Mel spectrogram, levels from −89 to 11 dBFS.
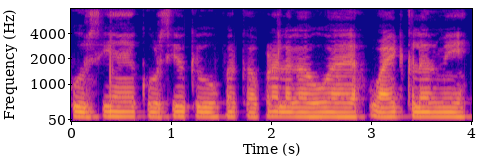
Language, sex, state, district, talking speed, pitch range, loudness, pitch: Hindi, male, Jharkhand, Ranchi, 180 wpm, 125-130 Hz, -16 LUFS, 125 Hz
